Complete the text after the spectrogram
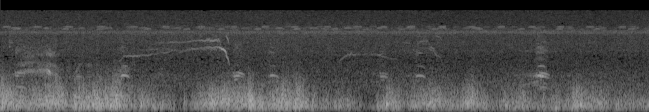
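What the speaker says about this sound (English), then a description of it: "Canada geese are coming in." Canada geese honk repeatedly as they fly in, a loose run of clear calls spread across several seconds over a steady outdoor background, moderately close and fairly loud.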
